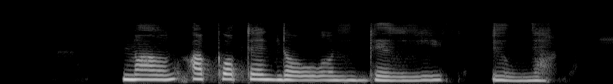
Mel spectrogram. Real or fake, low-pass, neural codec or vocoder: fake; 7.2 kHz; codec, 16 kHz, 0.5 kbps, FreqCodec, larger model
